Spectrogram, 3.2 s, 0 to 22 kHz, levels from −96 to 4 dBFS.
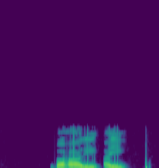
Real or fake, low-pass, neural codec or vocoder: real; 5.4 kHz; none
